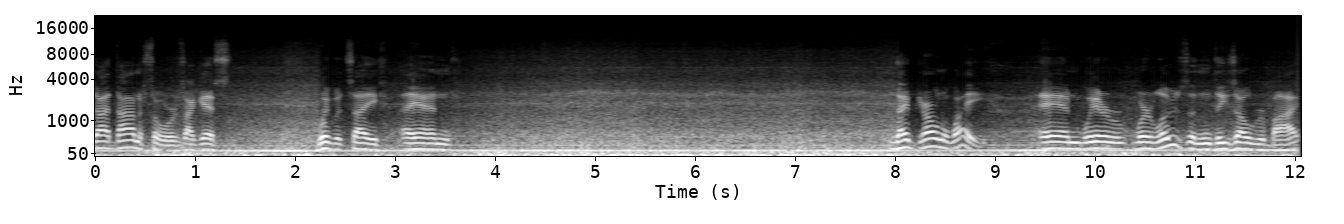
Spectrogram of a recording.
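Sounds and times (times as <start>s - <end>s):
motorcycle engine cruising: 0.0s - 12.0s
wind rush over microphone: 3.4s - 11.8s.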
